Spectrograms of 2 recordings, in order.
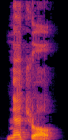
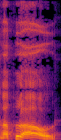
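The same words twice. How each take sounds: First: It is said with English vowels and sounds. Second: It is said with Portuguese vowels and sounds. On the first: The speaker calls it right. "seria natural" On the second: The speaker calls it wrong. "cuidado para não falar"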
